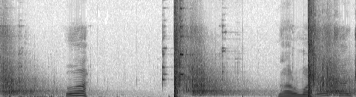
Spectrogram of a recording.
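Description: A metal target rings with a clang when hit.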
